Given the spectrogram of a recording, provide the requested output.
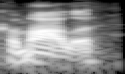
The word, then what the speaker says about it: Kamala: They interviewed her grandmother, and the grandmother said it's pronounced Camilla. Well, I heard Kamala say Kamala, so that's why I pronounce it that way.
